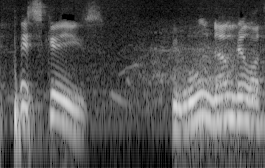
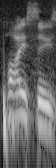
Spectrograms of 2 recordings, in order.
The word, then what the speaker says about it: Pisces: can always say i piskeys you'll find that's pronounced pisces now it's pesky's as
